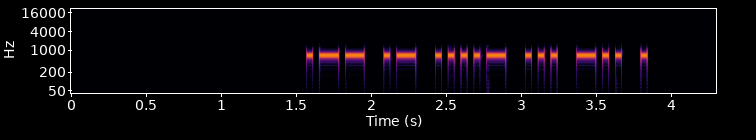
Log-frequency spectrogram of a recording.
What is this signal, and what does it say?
Morse code, heard as a keyed tone, about 28 wpm, 700 Hz. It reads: WA4SDE
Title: USA Call Signs - 6 Characters - 28wpm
